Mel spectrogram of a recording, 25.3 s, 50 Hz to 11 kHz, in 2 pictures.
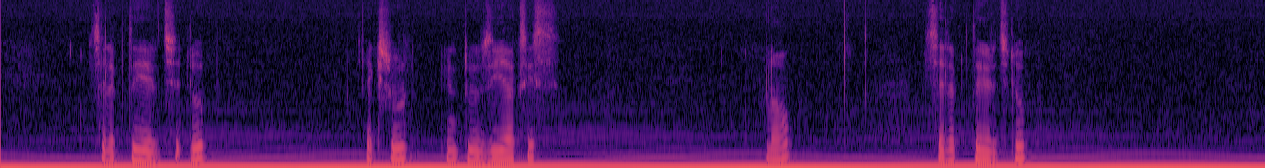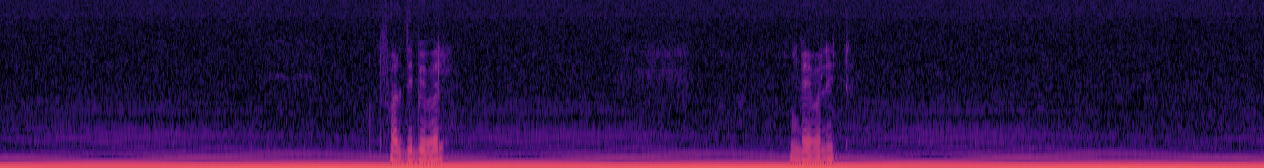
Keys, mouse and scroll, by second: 0.7 2, 2.3 e, 3.9 z, 6.2 click, 6.9 middle click, 7.8 ctrl+s, 8.5 Tab, 9.0-10.5 middle drag, 11.4-12.6 middle drag, 13.1 KP_7, 15.0 Tab, 16.0 middle click, 17.2 alt+click, 18.5 ctrl+b, 25.1 shift+click.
